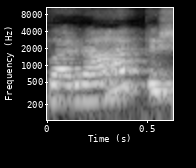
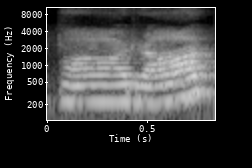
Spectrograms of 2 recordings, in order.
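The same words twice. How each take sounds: First: The first vowel is short. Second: The first vowel is long. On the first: The speaker calls it right. "बा में आ की मात्रा नहीं होती, रा में होती है" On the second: The speaker calls it wrong. "जिसमें बा में आ की मात्रा, ये गलत है"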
